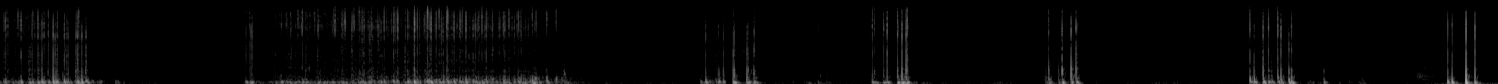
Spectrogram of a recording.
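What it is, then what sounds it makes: Glass studded pillow. Long nails tap and scratch across a small, soft, filled fabric-backed pillow covered in a grid of square faceted glass studs. Short bursts of clicky taps alternate with a longer stretch of rapid scratching, with a bright edge over a low, soft body and silent pauses between.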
